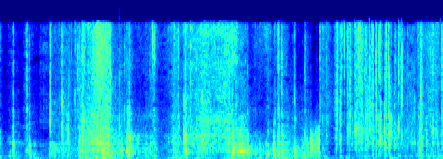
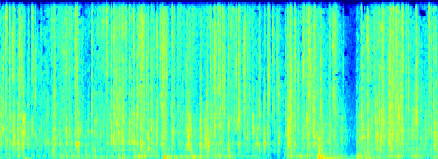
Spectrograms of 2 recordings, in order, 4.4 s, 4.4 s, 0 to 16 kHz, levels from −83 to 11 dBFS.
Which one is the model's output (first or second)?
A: first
